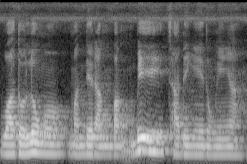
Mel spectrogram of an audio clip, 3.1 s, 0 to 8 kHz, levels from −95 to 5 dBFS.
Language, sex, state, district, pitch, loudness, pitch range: Garo, male, Meghalaya, West Garo Hills, 120 Hz, -17 LUFS, 115-125 Hz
